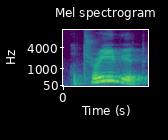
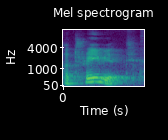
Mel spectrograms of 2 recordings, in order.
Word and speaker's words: attribute: 동사일 때는 attribute, re를 강하게 읽어요. attribute.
